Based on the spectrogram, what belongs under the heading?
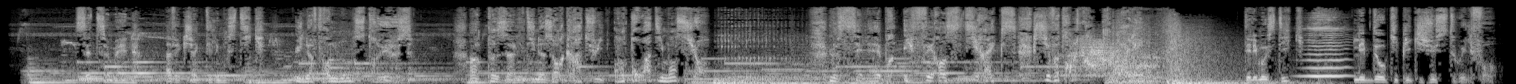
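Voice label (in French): Belgian French, male, commercial; voice demos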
